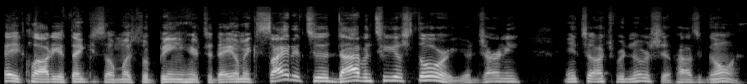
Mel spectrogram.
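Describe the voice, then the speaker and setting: A man's voice: medium pitch, expressive, normal speed. A man hosting an interview podcast, speaking in an informal and encouraging manner. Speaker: podcast host.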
